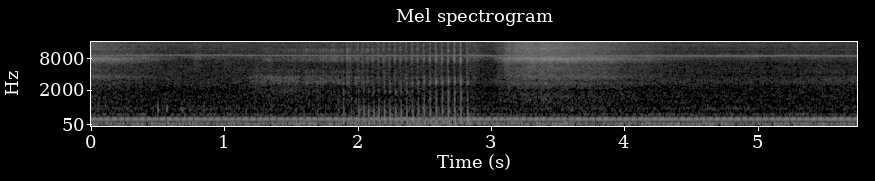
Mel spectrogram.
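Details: A tired English Bulldog struggling to stay awake gives a single rattling, pulsed snore over a steady low electrical hum.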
